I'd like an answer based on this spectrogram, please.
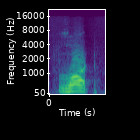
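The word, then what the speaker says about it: what: वॉट। वॉट का मतलब होता है क्या। तो यहाँ पर WS में S का उच्चारण नहीं हो रहा है, W का उच्चारण हो रहा है व, और A का ओ।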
